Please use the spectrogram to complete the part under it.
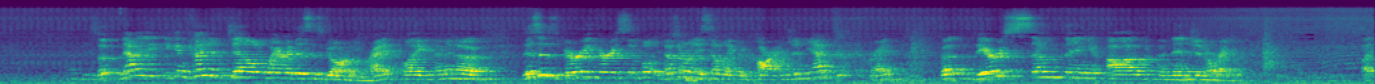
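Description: A man speaks calmly to a small audience in a room that echoes a little.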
